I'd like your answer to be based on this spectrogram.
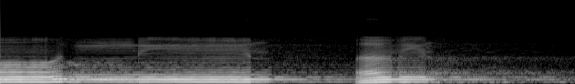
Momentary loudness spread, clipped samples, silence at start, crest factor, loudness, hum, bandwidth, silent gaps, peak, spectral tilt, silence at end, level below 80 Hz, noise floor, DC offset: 21 LU; under 0.1%; 0 s; 16 dB; -17 LUFS; none; 3.7 kHz; none; -2 dBFS; -11.5 dB/octave; 0.1 s; -54 dBFS; -38 dBFS; under 0.1%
